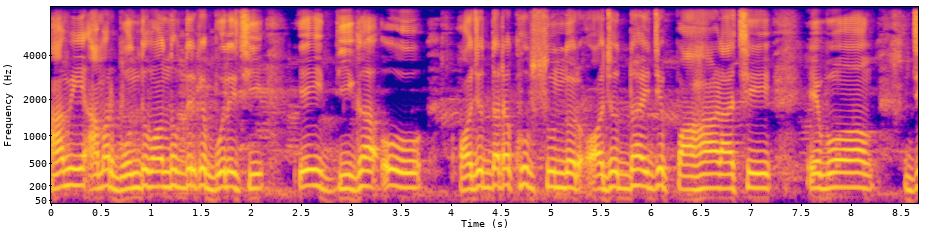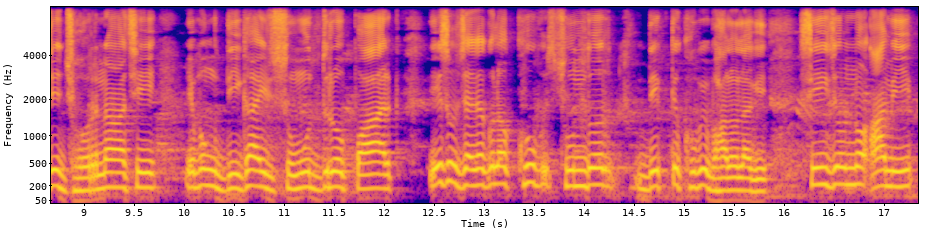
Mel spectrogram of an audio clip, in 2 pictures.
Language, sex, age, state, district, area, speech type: Bengali, male, 45-60, West Bengal, South 24 Parganas, rural, spontaneous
